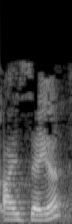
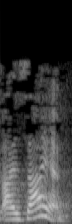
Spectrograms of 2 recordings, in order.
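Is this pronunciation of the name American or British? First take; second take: American; British. First: The name is said the American way. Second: The name is said the British way. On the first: "Here in the States, we pronounce it Isaiah" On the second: "over in the UK and in India, they pronounce it Isaiah"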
